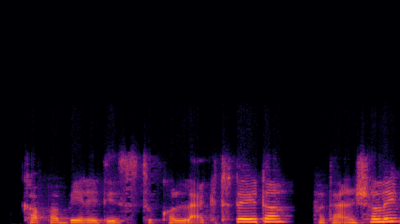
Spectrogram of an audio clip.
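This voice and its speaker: Talking at a moderate pace, a woman uses a normal speaking voice with a fairly high pitch. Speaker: AI course instructor. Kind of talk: Q&A answer; lecture.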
